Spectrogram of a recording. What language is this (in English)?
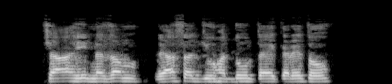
Sindhi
